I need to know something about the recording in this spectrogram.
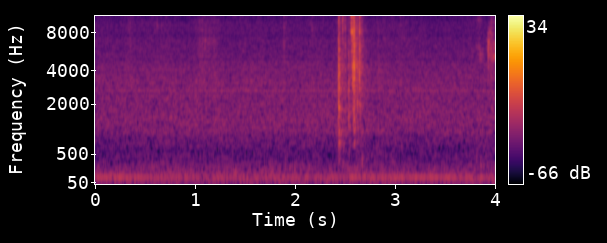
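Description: Tiny hard plastic astronaut figures being picked up and handled, giving two or three quick light clicks about two and a half seconds in, over a steady low hum.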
